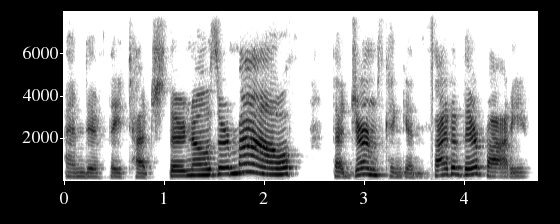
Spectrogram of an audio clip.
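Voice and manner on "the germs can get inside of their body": usual speaking voice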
